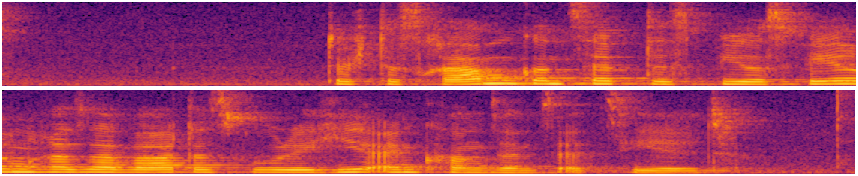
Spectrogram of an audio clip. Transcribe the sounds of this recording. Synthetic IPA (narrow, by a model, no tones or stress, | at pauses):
d̥ʊɐçd̥asʁaːmənkʰɔnt͡sɛp̚t̚d̥ɛsb̥iosfɛːʁənʁezɛɐvaːtəsv̥ʊɐɾəɦiːɐʔa̰ɪnkʰɔnzɛnsɛ̰ɐt͡siːlt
